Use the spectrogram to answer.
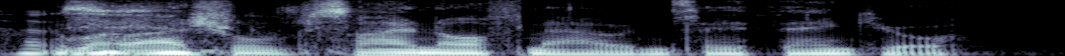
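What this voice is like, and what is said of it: Posh British accent, Queen's English. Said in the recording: “a pure British accent ... the high-end one ... Is that the Queen's English?”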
